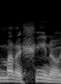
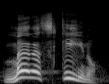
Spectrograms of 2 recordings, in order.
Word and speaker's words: maraschino: BY THE WAY, WE CALL IT "MARA-SHINO" HERE IN THE UNITED STATES, BUT IN ITALY, WE CALL THEM "MARA-SCINO." "C-H" IS PRONOUNCED "K."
